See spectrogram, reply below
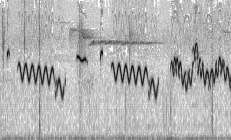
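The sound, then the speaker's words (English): A bird in the woods sings clear, warbling phrases that repeat several times in quick succession, fairly loud, over a low outdoor rumble with occasional soft clicks. “Look, there's a bird's nest at the top of that tree.”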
